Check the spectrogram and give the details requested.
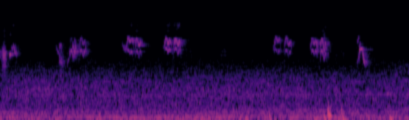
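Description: Small birds chirping: short, bright calls, some in quick pairs, repeated irregularly over a steady low background rumble.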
